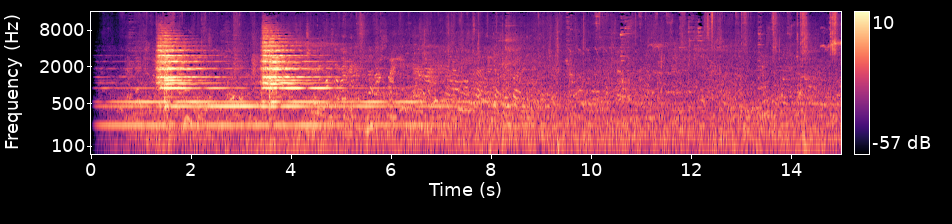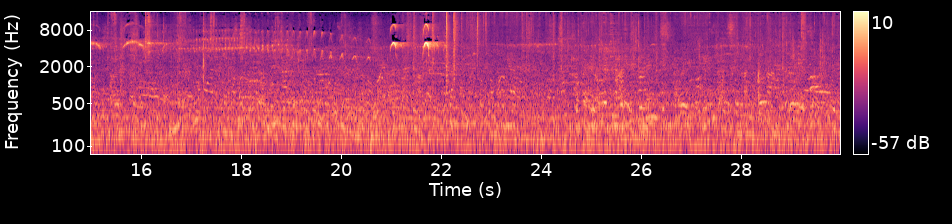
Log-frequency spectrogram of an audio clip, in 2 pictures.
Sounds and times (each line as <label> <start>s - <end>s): Church Tolling Bells 0.1s - 8.6s
People 0.1s - 29.9s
